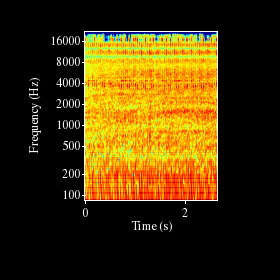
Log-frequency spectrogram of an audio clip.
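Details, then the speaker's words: 2010 Ford Focus 2.0, warm after a 10-mile drive, idling with uneven, lumpy, choppy exhaust pulses. No engine codes, and plugs and coils are fine; a clogged catalytic converter glowing orange restricts the exhaust, and the roughness eases at high RPM. "what this is is a exhaust restriction see it it seems to go away at high RPM"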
